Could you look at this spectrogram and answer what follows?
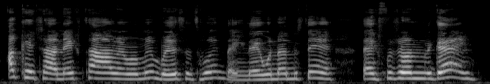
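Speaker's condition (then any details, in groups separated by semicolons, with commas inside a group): Cerebral palsy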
